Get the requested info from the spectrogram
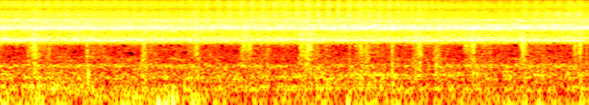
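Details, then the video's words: Loud continuous cicada buzz, high and hissing, with light ticks repeating at fairly even intervals of about two thirds of a second. "Tiếng Ve Sầu kêu hay nhất"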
